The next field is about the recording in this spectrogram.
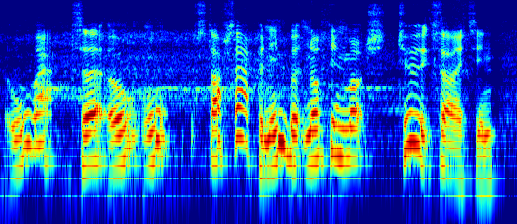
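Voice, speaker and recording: Someone putting on the voice of a slightly mad, excitable woman doing theatrical video game commentary, repeating phrases for effect. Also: medium pitch, moderate pace, slight background noise, poor audio. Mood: excitable, curious. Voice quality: put-on comic voice. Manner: theatrical, repeats phrases, swoops between squeals and murmurs.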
